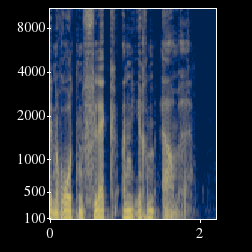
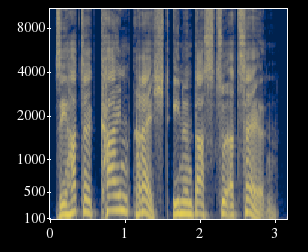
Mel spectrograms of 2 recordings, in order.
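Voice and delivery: auffahrend; 8 semitones higher, 3 dB louder than usual. A narrator's reading. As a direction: flare up, not wholly convincingly. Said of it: "fuhr Dottoressa del Balzo auf". (zornig auffahrend, nicht ganz überzeugend)

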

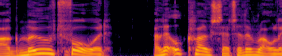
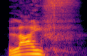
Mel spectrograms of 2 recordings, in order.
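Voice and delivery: higher, weighty single word; solemn pronouncement; 5 semitones higher than usual. A narrator's reading. Old Thrashbarg blesses departing Arthur, pronouncing solemnly. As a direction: let the word ring out like prophecy.

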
